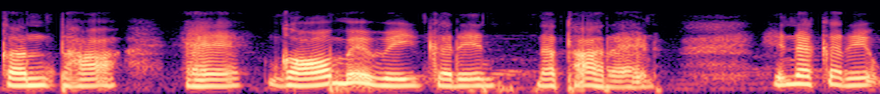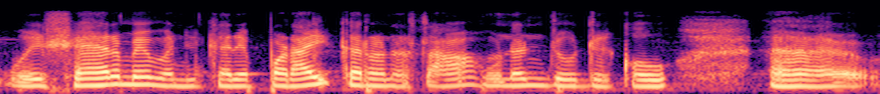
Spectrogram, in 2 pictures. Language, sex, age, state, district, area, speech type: Sindhi, female, 60+, Delhi, South Delhi, rural, spontaneous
